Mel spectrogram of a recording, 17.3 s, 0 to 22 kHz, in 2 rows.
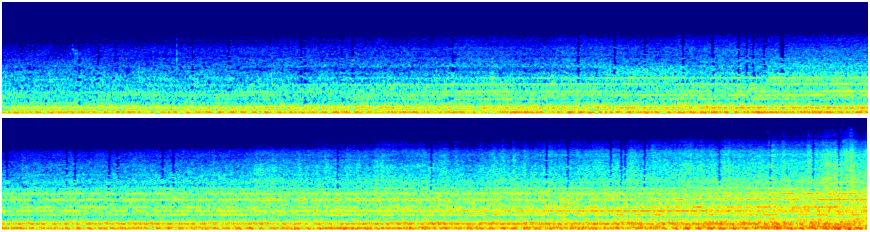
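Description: Diesel-electric locomotives led by S-class streamliner S312 hauling a grain train approach, their engines making a steady low drone that grows gradually louder as they draw near.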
